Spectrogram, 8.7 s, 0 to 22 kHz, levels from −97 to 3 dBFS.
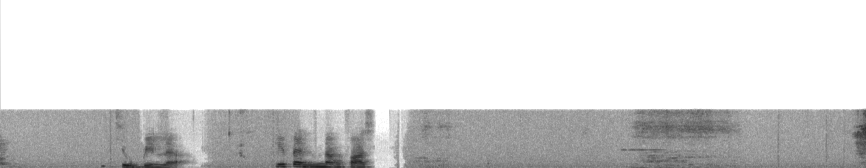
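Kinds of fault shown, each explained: Speech suppressed in double talk: the speech plunges, by roughly 40 dB at worst, from 1.42 to 2.10 s and again from 3.03 to 4.07 s, losing about half a second, then about a second. That's likely an echo canceller mistaking overlapping talk for echo.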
